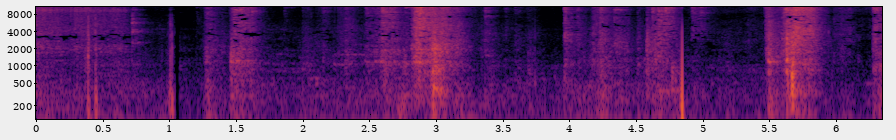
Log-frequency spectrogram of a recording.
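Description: Plush toys rubbed and bumped against the blanket and the phone's microphone: irregular rustling and scraping with a few sharp clicks and one dull thump a little before the end.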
